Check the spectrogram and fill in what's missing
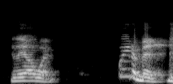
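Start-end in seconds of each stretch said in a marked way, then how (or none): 1.2-1.7 higher imitation of a sudden protest; mock alarm. Intruders balking as the gate opens, mock alarm. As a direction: back down abruptly, playfully acted.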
